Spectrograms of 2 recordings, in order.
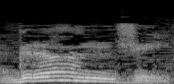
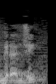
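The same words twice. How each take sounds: First: The word is said with expressive, emphatic intonation. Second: The word is said flatly, without expressive intonation. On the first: The speaker calls it right. "Fala assim, era grande. A entonação indica que grande" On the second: The speaker calls it wrong. "ele não fala assim"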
